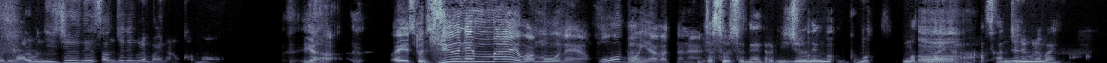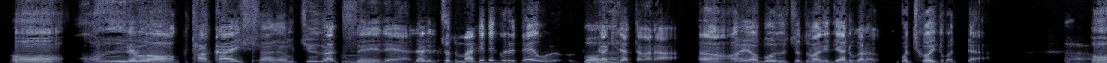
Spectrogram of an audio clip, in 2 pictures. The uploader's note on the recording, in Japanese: ZOOMで収録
